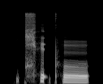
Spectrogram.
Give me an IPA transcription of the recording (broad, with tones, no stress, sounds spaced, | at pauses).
t͡ɕʰ ɪ˦ ʔ pʰ ũ˨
